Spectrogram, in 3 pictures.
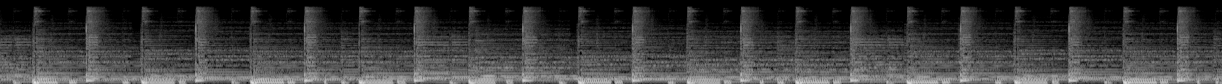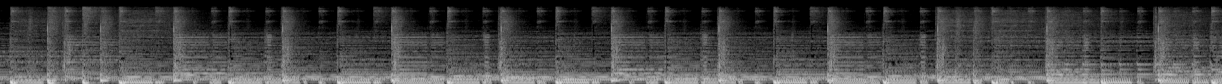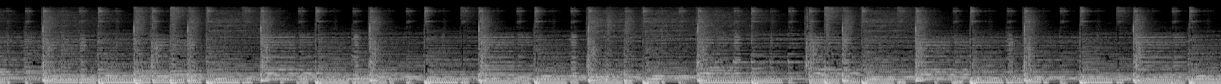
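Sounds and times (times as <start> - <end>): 
gospel swing music: 0.0 - 36.6.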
